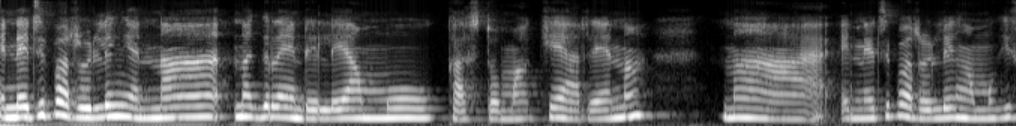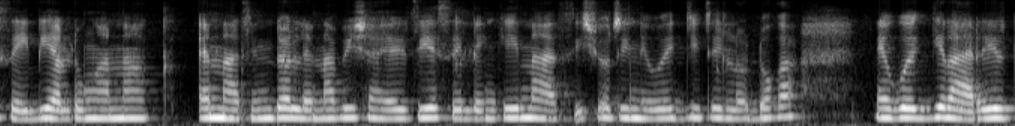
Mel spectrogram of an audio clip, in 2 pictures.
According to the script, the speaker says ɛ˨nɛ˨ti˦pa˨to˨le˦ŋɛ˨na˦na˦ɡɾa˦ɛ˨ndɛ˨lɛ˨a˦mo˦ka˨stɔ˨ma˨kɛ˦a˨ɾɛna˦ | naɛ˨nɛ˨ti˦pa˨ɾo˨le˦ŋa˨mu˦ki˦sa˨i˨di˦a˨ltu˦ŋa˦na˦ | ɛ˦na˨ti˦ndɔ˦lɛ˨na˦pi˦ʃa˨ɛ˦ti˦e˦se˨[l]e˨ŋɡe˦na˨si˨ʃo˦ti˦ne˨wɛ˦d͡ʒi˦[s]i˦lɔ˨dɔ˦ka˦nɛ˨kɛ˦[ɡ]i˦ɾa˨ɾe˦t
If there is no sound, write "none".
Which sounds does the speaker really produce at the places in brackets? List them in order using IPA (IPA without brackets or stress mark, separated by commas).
l, t, ɡ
